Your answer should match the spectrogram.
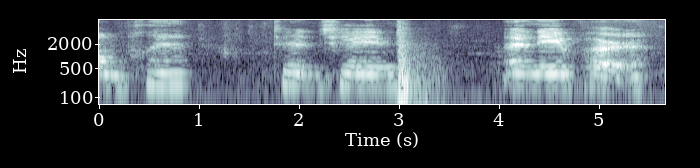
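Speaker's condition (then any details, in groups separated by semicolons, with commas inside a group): ALS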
